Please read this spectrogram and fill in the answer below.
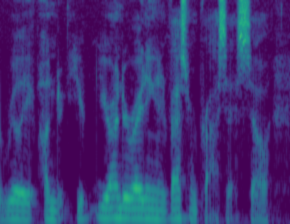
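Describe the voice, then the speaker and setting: A man with a Chicago accent talks at a fairly quick pace in a dark, mellow tone with fairly even intonation. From Chicago, US Midwest. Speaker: CLO analyst. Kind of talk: casual interview about finance.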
